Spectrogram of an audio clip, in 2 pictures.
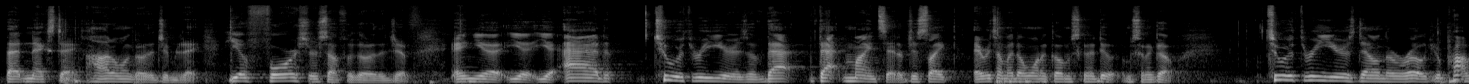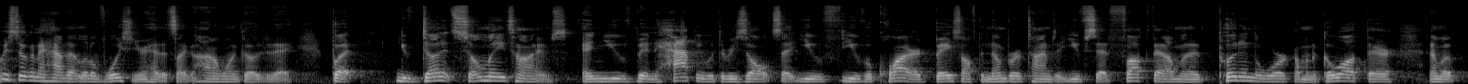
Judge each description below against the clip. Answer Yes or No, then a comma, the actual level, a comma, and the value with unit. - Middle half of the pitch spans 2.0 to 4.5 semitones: Yes, average, 3.5 semitones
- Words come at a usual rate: No, fast, 250 wpm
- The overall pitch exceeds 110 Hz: Yes, low, 135 Hz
